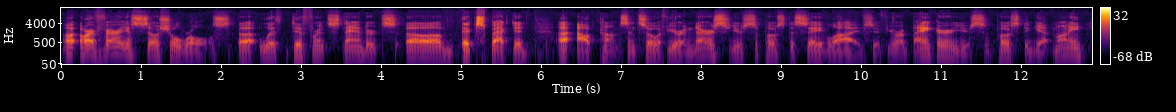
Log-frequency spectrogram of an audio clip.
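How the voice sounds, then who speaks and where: A man's voice: on the low side, unhurried. A man giving a conversational lecture in a wry, vivid, emphatic manner, often stammering on the starts of words.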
